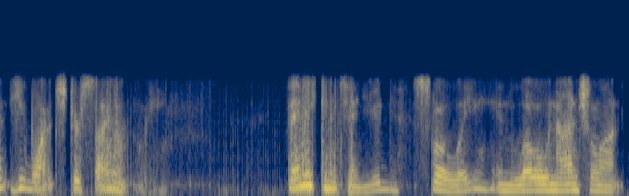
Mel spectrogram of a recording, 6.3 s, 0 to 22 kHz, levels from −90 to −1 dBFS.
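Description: Speech with heavy Opus voice compression throughout: nothing survives above 4.3 kHz, and the SILK-coded voice sounds muffled, hoarse and faintly robotic, which points to a rate around 6 kbps. Unlike plain telephone band-limiting, the coarse excitation coding roughens the voice itself.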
